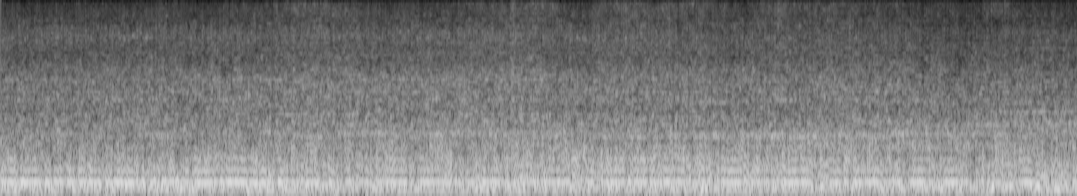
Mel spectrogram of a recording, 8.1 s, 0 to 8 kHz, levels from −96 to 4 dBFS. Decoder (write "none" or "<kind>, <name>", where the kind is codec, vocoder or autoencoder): vocoder, HiFi-GAN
